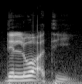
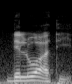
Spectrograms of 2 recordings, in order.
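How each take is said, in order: No difference in how they are said.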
